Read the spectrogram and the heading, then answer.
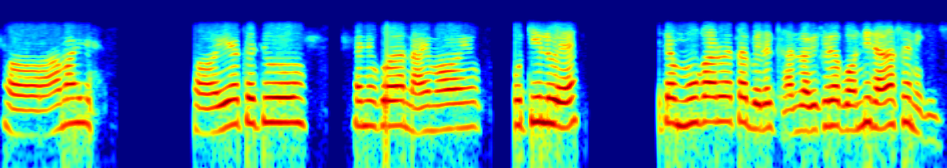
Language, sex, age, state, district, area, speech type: Assamese, female, 45-60, Assam, Darrang, rural, conversation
